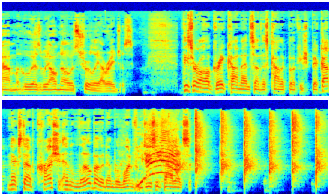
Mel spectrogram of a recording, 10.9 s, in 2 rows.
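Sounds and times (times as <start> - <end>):
speech: 0.1 - 9.4
sharp hand claps: 8.6 - 10.8.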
